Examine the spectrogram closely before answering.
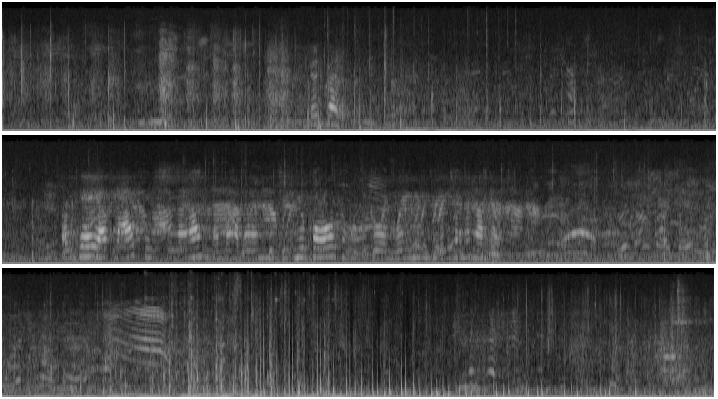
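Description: A horse gallops over soft dirt.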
